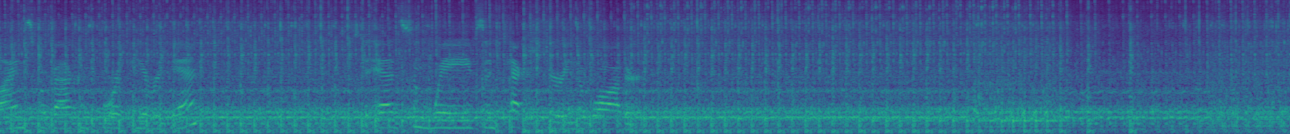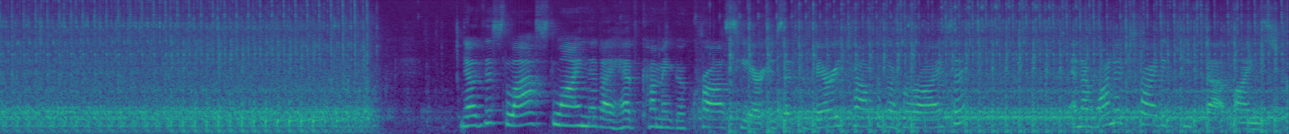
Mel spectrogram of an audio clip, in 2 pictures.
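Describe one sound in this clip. A sewing machine runs with a fast, steady whirring hum.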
